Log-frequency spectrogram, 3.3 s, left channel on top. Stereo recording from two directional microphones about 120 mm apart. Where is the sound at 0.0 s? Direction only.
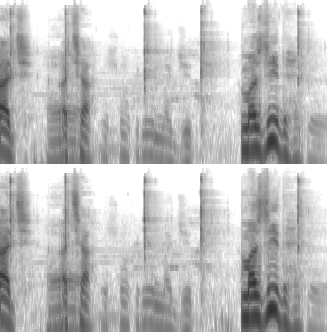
35° right (ahead or behind).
